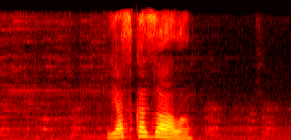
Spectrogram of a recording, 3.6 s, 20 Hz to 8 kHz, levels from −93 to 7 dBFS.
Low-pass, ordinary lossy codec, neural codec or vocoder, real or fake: 7.2 kHz; AAC, 32 kbps; none; real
